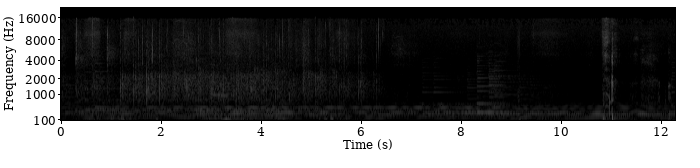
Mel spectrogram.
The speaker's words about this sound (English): I'm not sure if some of y'all were kind of half clapping. Are you still shocked by the sermon or what?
